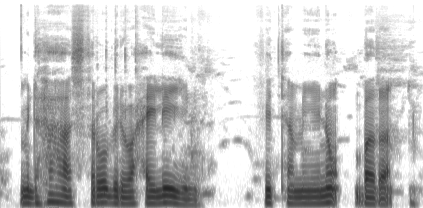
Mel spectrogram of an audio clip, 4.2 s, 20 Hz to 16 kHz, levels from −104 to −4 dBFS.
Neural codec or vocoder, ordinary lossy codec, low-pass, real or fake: none; none; 14.4 kHz; real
